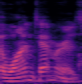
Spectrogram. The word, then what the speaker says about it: Tamariz: Yeah, yeah, Juan Tamariz.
